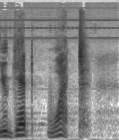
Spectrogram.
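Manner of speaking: steady, kindly, firm but caring voice. Retelling a mom answering her daughter in the car, firm but caring. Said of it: "she was firm but caring".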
